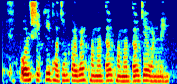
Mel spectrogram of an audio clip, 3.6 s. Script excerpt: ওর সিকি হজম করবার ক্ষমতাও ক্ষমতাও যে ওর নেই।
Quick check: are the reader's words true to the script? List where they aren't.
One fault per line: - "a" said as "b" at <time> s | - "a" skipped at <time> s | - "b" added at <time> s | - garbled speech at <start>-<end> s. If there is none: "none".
none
